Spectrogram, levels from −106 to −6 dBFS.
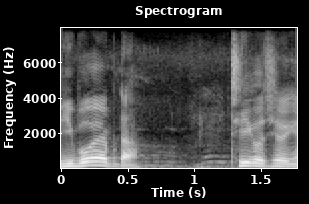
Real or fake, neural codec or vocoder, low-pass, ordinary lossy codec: real; none; none; none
